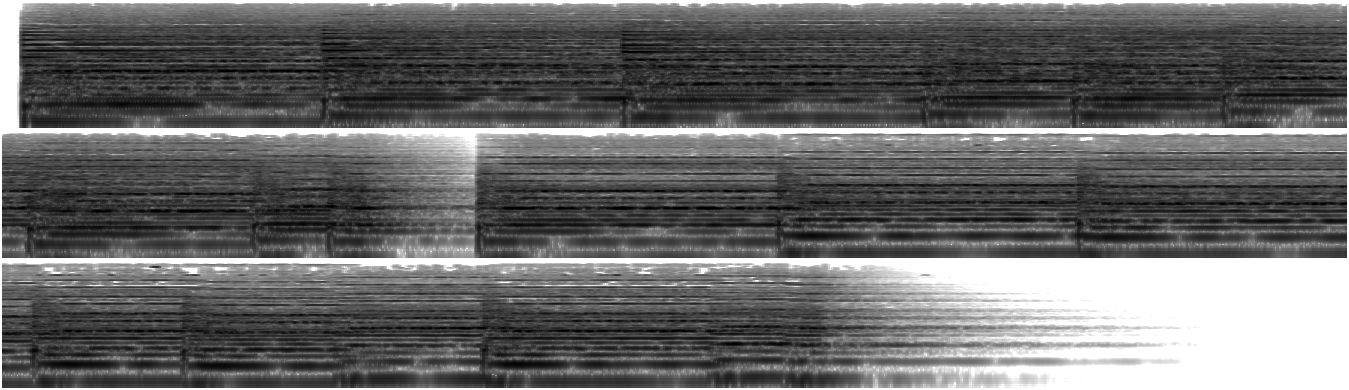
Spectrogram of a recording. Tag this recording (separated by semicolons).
boss; game; dark; videogame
